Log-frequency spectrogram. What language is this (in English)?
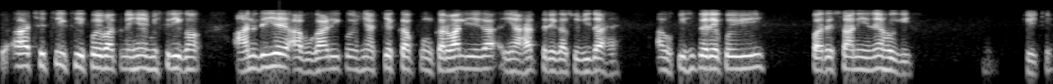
Urdu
